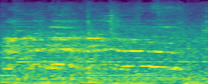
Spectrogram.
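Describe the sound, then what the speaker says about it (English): A rooster crows against a steady background hum, its drawn-out call sounding somewhat muffled and distant. "I do have a singing rooster"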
